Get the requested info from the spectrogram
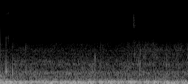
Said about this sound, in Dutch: Dus uh, vandaar eh, even wat podcastopnames in de auto.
